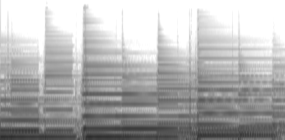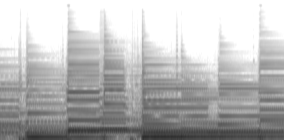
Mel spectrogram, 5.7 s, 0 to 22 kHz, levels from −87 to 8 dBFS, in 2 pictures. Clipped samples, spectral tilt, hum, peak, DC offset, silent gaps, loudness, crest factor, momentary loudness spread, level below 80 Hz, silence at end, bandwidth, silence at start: under 0.1%; -9.5 dB/octave; none; -4 dBFS; under 0.1%; none; -17 LUFS; 12 dB; 6 LU; -34 dBFS; 0 s; 6.4 kHz; 0 s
